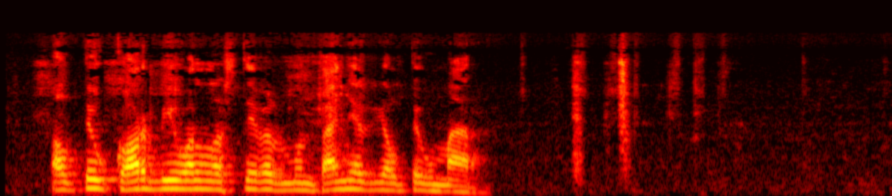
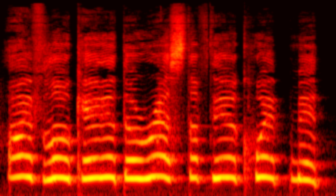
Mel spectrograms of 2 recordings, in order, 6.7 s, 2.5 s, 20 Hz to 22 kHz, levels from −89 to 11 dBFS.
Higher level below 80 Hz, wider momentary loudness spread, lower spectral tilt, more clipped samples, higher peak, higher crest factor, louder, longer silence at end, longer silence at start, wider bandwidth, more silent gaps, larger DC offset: about the same, -64 dBFS vs -66 dBFS; first, 19 LU vs 5 LU; first, -5 dB/octave vs -1.5 dB/octave; neither; about the same, -4 dBFS vs -6 dBFS; first, 22 dB vs 14 dB; second, -23 LUFS vs -20 LUFS; first, 2 s vs 0.15 s; first, 0.3 s vs 0.05 s; second, 11.5 kHz vs 19.5 kHz; neither; neither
